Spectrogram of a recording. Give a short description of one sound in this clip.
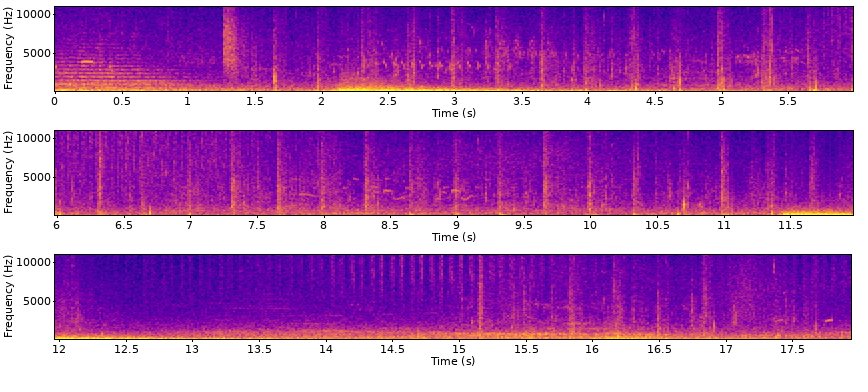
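Footsteps crunch steadily on grass and gravel.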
